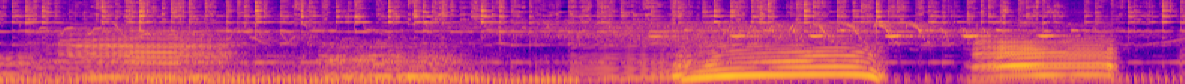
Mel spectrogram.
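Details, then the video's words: Cows roaming a green grass field while being herded to the pen in the morning, calling companions to gather: several overlapping moos, the loudest swelling and holding for over a second, then another, with cowbells clinking throughout. "Suara sapi lembu berkeliaran di ladang rumput hijau memanggil kawan untuk berkumpul - Bunyi sapi"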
